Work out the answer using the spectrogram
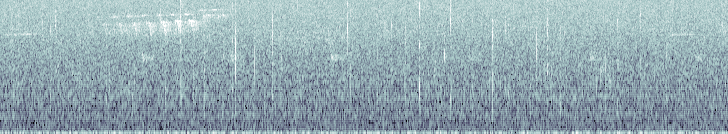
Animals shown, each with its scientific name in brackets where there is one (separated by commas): Black-throated Green Warbler (Setophaga virens), Blackburnian Warbler (Setophaga fusca)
